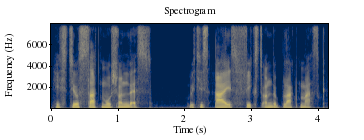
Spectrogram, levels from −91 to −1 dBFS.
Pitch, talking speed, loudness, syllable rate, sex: 110 Hz, 175 wpm, -23 LUFS, 4.3 syllables/s, male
